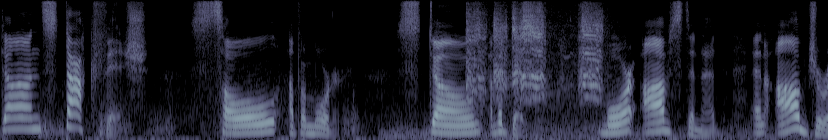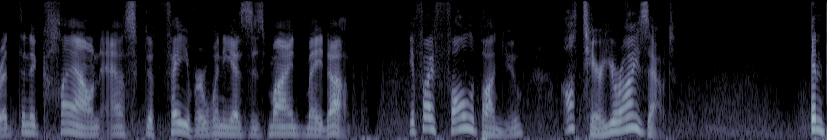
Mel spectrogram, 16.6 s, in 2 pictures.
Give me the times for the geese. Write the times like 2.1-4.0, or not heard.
4.7-6.1.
